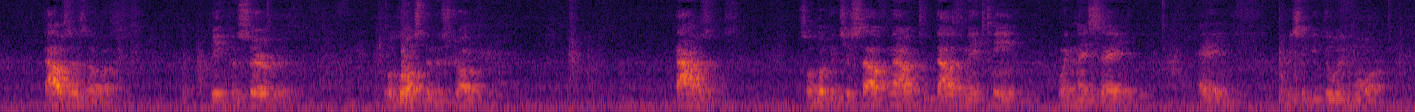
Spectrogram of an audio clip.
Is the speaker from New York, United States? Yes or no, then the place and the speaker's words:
yes; New York, United States; also born or lived in Jamaica; I'm from New York, by way of Jamaica.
